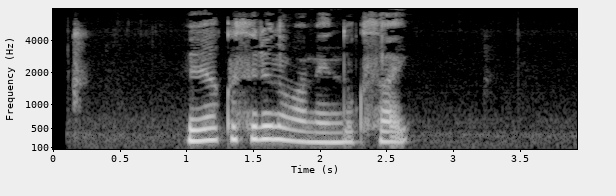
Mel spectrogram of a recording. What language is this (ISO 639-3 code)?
jpn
